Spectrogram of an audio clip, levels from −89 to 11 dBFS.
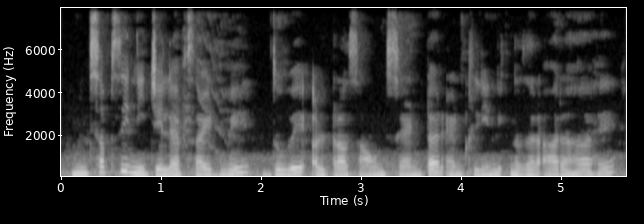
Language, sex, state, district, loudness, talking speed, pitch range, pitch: Hindi, female, Uttar Pradesh, Lalitpur, -16 LUFS, 150 wpm, 195-230 Hz, 205 Hz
